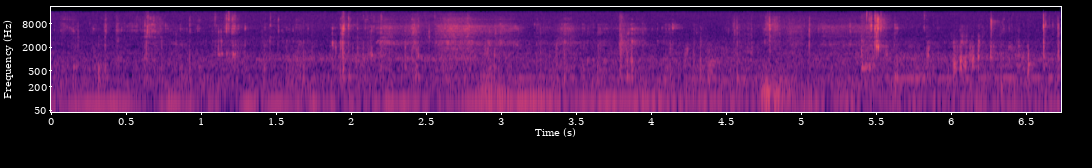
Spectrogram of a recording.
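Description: Close-miked chewing of French fries with barbecue sauce: a string of small, irregular wet mouth clicks and soft crunches.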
